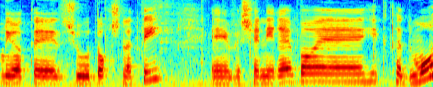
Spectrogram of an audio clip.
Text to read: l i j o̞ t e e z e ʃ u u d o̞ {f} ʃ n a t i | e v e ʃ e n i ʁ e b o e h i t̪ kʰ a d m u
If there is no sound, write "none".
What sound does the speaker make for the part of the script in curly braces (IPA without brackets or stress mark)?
χ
